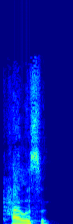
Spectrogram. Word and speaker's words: Thylacine: I hope I pronounced the correct name of the, of the uh, tiger correctly. Thylacine. Yeah, you did.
